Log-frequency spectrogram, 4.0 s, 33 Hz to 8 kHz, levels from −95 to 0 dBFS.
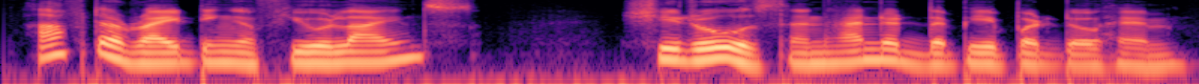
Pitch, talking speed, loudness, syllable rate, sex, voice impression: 135 Hz, 195 wpm, -17 LUFS, 5.5 syllables/s, male, masculine, adult-like, tensed, slightly powerful, bright, clear, fluent, intellectual, friendly, reassuring, unique, lively, slightly light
